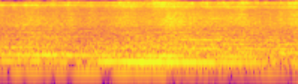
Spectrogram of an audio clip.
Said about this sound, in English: Planes and helicopters dumped water as local farmers bulldozed crops, making a protective fire cut around the town of Santa Coloma de Queralt.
